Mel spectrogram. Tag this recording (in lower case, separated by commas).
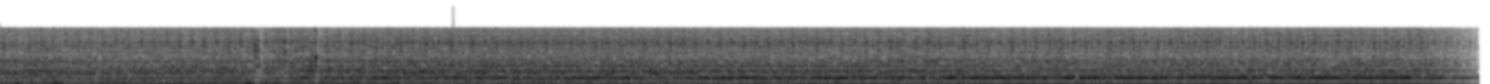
vehicle, engine, car, medium engine (mid frequency), idling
